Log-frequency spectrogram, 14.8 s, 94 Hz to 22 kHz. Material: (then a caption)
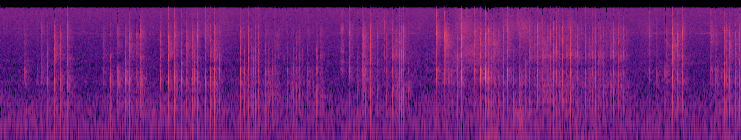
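Cardboard. Long nails scratch and tap across the cover and edges of a small, flat, rectangular cardboard eyeshadow palette with a hollow, printed cardboard case. The sound comes as quiet, dry bursts of crisp scratching, centered around 1.1 kHz with a bright edge, and short pauses between strokes. Each stroke ends without ringing.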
